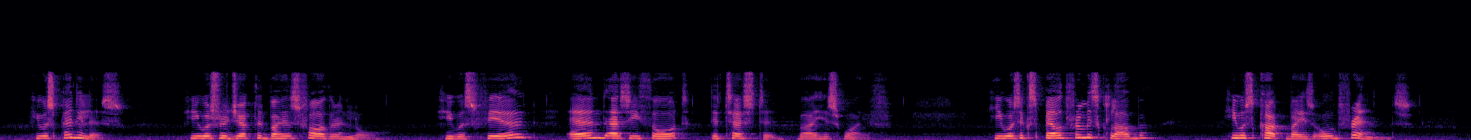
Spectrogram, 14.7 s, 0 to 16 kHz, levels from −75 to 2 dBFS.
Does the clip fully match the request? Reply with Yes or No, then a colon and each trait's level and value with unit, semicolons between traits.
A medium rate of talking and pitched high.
Yes: average, 145 wpm; very high, 250 Hz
